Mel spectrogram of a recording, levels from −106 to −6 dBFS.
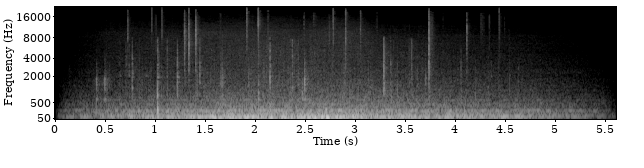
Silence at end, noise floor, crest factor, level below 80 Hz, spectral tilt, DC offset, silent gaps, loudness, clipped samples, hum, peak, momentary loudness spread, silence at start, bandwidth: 0.2 s; -63 dBFS; 18 dB; -46 dBFS; -6.5 dB/octave; under 0.1%; none; -44 LUFS; under 0.1%; none; -26 dBFS; 19 LU; 0.1 s; 19.5 kHz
